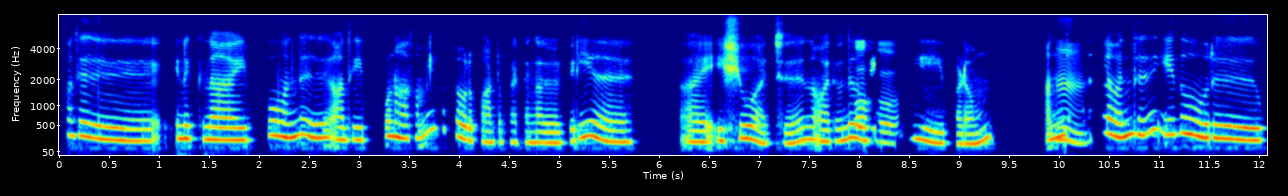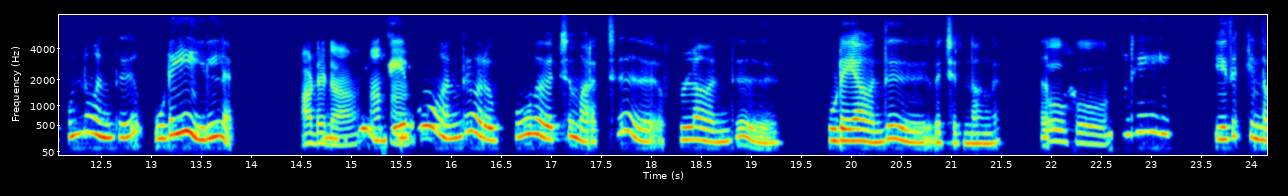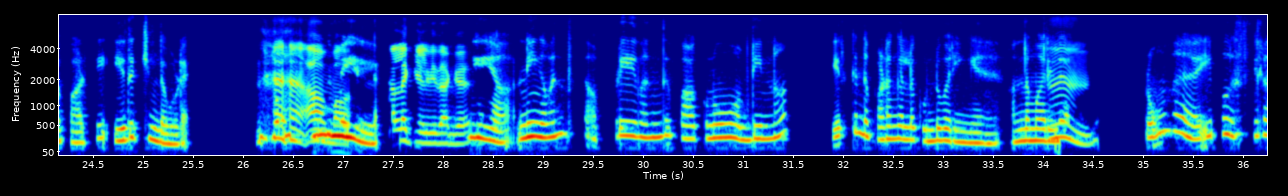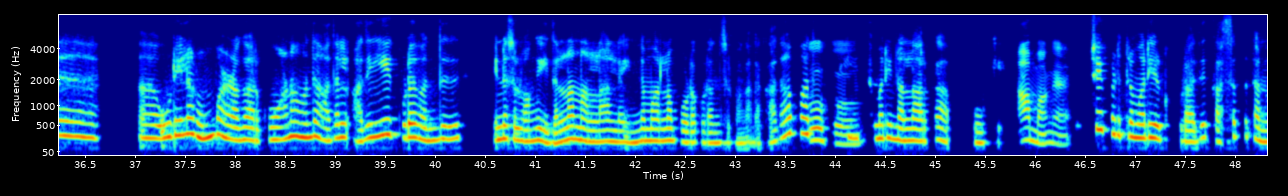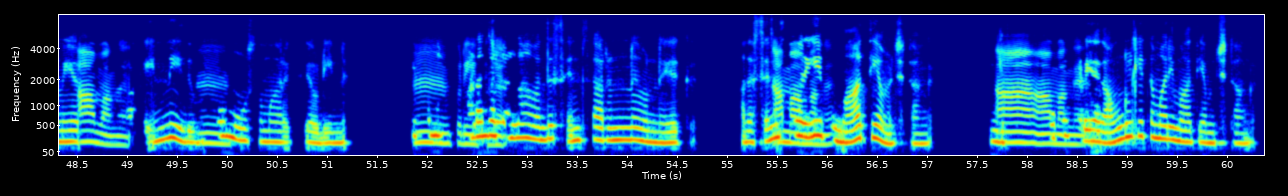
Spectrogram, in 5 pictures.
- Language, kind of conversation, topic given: Tamil, podcast, படங்களில் பெண்கள் எப்படிக் காட்டப்பட வேண்டும்?
- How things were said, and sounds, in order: static; mechanical hum; distorted speech; drawn out: "அது"; in English: "இஷ்யூ"; unintelligible speech; drawn out: "ஒரு"; tapping; surprised: "அடடா!"; laugh; in English: "சென்சார்ன்னு"; in English: "சென்சாரயே"; unintelligible speech; drawn out: "ஆ"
